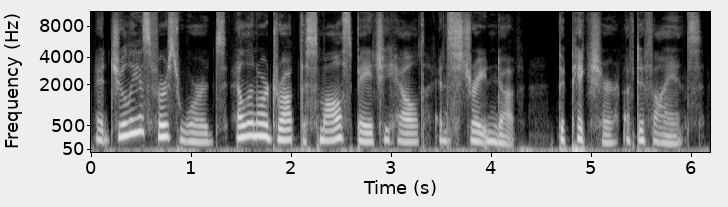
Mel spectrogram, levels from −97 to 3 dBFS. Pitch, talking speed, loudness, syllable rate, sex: 200 Hz, 175 wpm, -18 LUFS, 5.3 syllables/s, female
